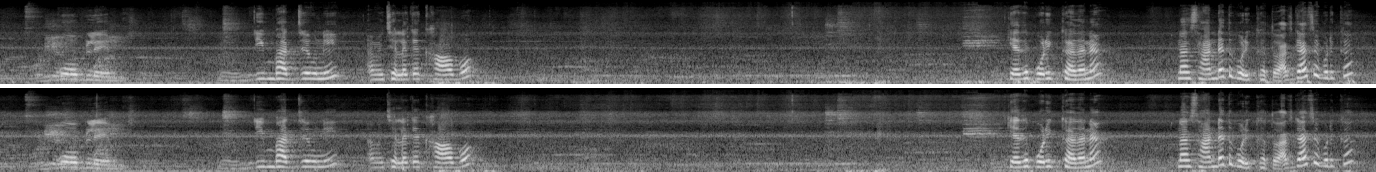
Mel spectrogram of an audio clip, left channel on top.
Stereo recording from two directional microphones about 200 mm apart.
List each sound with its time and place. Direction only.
0.6 s a woman's voice: 10° left (ahead or behind)
2.5 s a woman's voice: 15° left (ahead or behind)
3.2 s a woman's voice: 45° left (ahead or behind)
3.9 s a woman's voice: 15° left (ahead or behind)
10.1 s a woman's voice: 10° left (ahead or behind)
